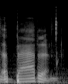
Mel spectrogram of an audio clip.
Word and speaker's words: Abaddon: Abaddon not level 6. Good. But he will be shortly. You said Abaddon again. It's Abaddon.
